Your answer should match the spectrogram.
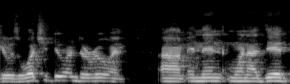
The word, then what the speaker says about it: Derouen: The proper way to say my name is Derouen, which is like French pronunciation.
